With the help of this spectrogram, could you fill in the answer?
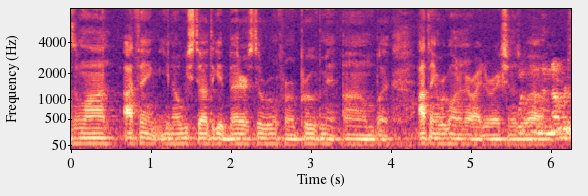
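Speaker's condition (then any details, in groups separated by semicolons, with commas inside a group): No condition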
